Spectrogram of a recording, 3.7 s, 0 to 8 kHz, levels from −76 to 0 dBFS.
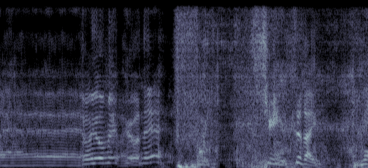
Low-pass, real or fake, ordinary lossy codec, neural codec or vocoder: none; fake; none; codec, 16 kHz, 4.8 kbps, FACodec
